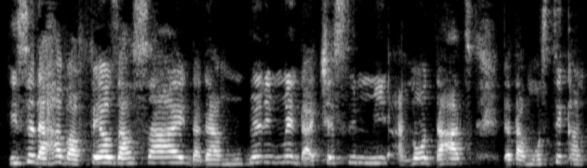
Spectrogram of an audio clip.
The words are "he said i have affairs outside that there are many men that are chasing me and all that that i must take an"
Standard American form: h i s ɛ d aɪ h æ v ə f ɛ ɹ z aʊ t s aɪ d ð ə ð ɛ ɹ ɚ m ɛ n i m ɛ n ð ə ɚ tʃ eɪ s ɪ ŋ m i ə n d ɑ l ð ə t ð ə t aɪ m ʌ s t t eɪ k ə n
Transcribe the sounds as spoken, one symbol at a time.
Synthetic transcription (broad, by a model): h i s ɛ d aɪ h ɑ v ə f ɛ l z aʊ t s aɪ d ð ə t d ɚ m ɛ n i m ɛ n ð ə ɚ tʃ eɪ s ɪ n m i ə n ɑ l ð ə t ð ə t aɪ m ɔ s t t eɪ k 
